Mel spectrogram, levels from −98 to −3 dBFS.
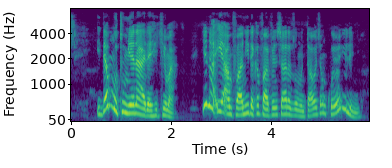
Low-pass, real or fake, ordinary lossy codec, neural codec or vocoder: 7.2 kHz; fake; none; codec, 16 kHz, 16 kbps, FreqCodec, larger model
